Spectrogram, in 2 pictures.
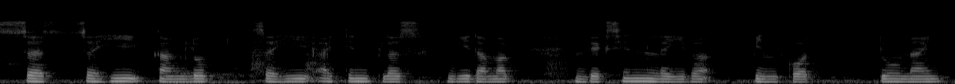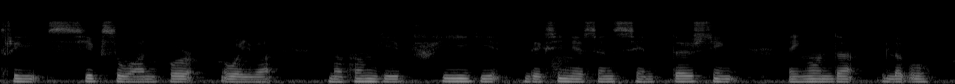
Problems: none marked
